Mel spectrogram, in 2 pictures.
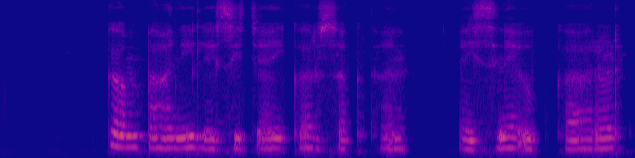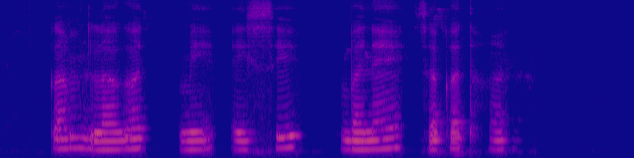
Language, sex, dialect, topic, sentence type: Chhattisgarhi, female, Northern/Bhandar, agriculture, question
